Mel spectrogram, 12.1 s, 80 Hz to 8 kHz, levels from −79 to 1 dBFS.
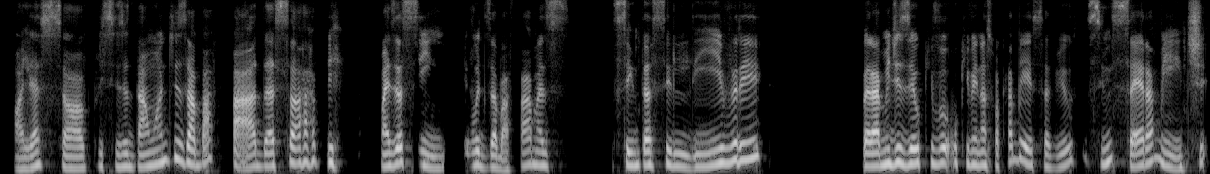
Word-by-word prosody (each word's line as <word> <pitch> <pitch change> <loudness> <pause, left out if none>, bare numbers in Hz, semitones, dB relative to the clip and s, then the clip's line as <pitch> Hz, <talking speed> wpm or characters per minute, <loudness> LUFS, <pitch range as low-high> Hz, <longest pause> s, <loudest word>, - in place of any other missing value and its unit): Olha 140 +6 -1
só, 145 -5 -1
preciso 170 +2 -6
dar 160 0 +1
uma 200 +6 0
desabafada, 195 -7 +2
sabe, 215 +2 -1 0.3
mas 170 +1 +3
assim, 185 -8 +1 0.2
eu 170 - -14
vou 190 - +1
desabafar, 160 +1 -2
mas 175 -2 -4 0.4
sinta-se 185 +1 +1
livre 200 - +1 1.0
pra 175 0 +8
me 190 +3 +4
dizer 205 -1 +4
o - - +3
que 210 0 -7
vo 210 +1 +1
o 215 - -5
que 210 0 -7
vem 190 - 0
na 185 - 0
sua - - -7
cabeça, 225 -8 -2
viu, 170 +9 -7
sinceramente. 210 - -1
185 Hz, 145 wpm, -23 LUFS, 170-215 Hz, 1.0 s, pra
